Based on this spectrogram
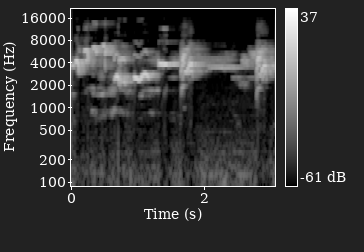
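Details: Magpie-robin singing, played to provoke another bird into song and excitement; bright whistles and rolling trills, then a long thin steady whistle before a final burst of chattering notes.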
